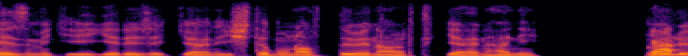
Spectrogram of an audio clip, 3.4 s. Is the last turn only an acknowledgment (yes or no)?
no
